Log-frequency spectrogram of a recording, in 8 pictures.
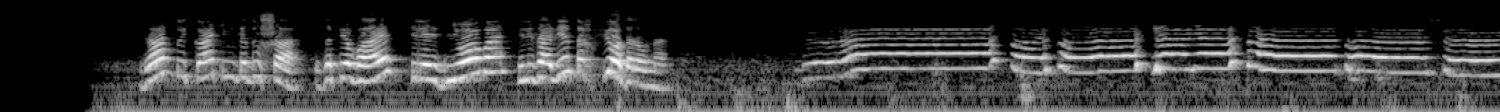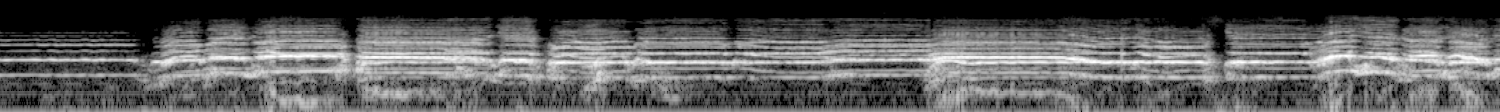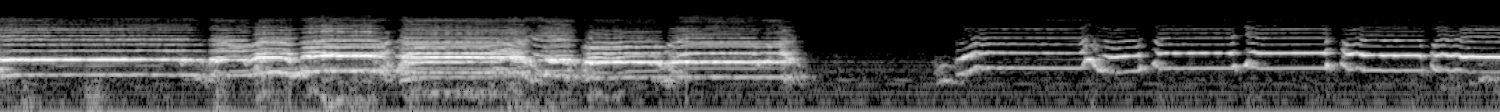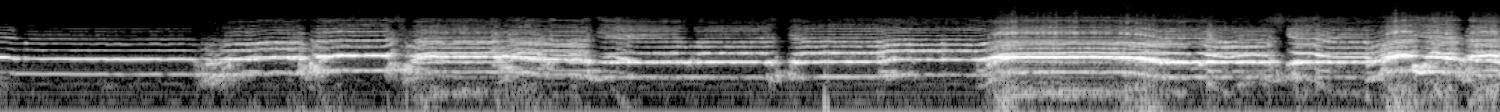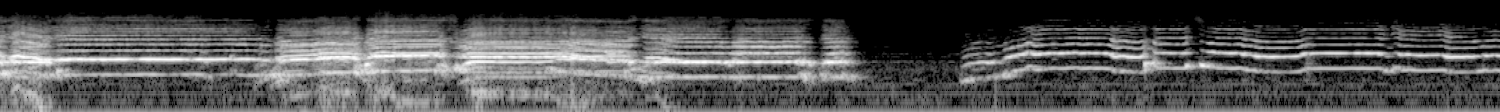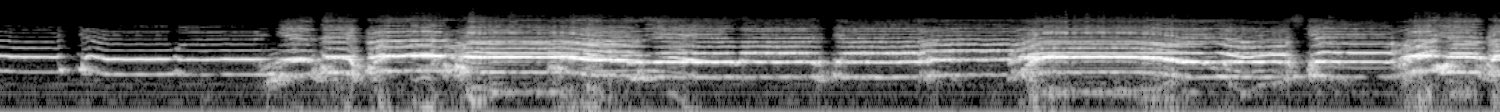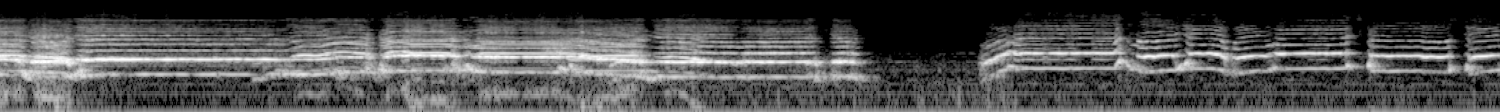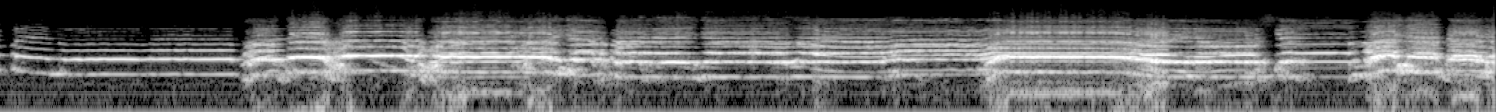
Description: | diskname = Песни села Остроглядово.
